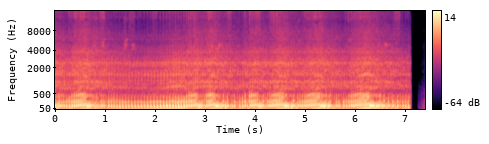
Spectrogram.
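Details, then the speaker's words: Honda TMX155 engine after timing gear replacement, still noisy; had stalled and lost compression from a broken push rod. Loud, uneven metallic clatter at about four beats a second over the running engine; timing gear noise from damaged timing and cam gears. "Ayon so narinig niyo yung andar niya mga kaabo so timing gear isue nito mga kaabo"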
